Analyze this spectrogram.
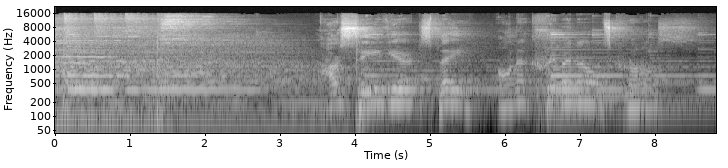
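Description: Live worship band playing: sustained chords over bass and drums, whose low end drops away about four seconds in. Strummed acoustic guitar and keyboard carry on, with singing.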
